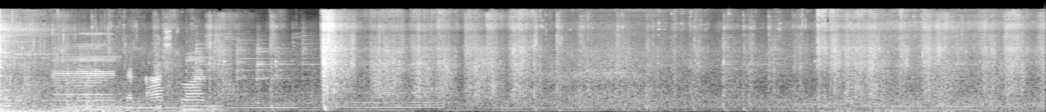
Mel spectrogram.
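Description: Footsteps crunch on snow and stone.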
